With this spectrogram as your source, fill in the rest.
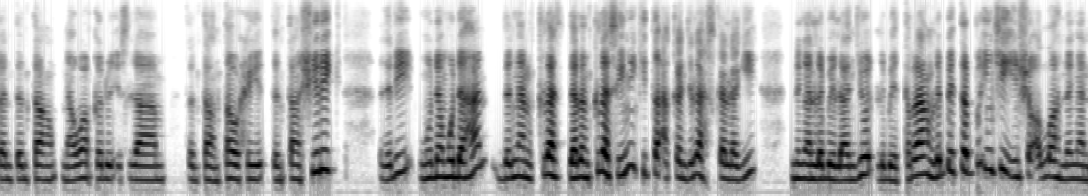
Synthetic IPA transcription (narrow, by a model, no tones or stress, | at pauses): ant̪ənt̪aŋnãwaqədʊlislamt̪ənt̪aŋt̪awħit̪̚ːənt̪aŋʃiɾɪk̚ | d͡ʒadimudahmudaɦandəŋankəlasdalamkəlasinikit̪aʔakand͡ʒəlaskalilaɡi | dəŋanləbɪhlaɲd͡ʒʊt̪̚ləbɪht̪əɾaŋləbɪht̪əpəiɲt͡ʃiinʃaʔəlːɑhdəŋãn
